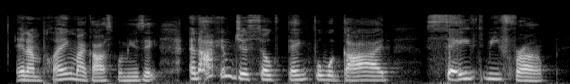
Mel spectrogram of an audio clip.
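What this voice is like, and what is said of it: Hoarse, nearly lost voice. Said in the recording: “like I said, my voice is gone”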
